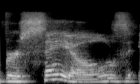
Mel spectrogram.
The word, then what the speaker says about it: Versailles: We are headed to Versailles, Indiana. And yes, that is the way it's pronounced.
